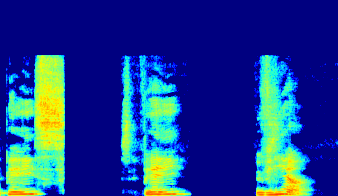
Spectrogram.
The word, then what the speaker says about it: vient: Vient. Vient. Vient. The T is silent.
